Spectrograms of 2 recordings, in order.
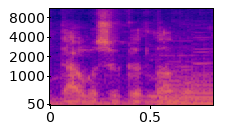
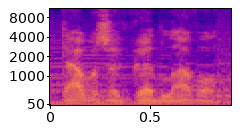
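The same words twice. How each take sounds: First: It is said in a put-on character voice. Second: It is said in the speaker's ordinary voice.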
